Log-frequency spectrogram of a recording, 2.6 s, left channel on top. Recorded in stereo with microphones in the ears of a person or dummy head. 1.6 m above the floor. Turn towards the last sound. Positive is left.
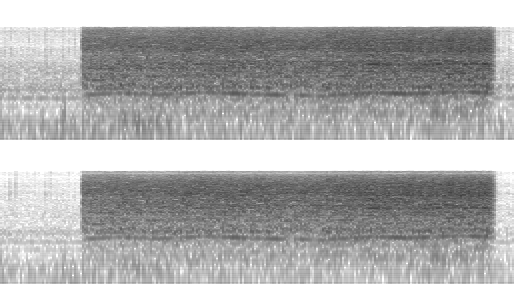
turn(degrees=0)  # may be behind; listen again after turning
